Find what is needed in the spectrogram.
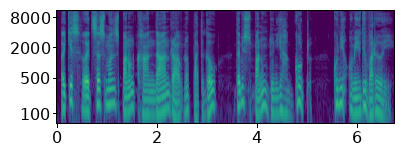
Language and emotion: Kashmiri, sad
